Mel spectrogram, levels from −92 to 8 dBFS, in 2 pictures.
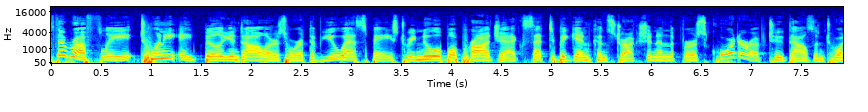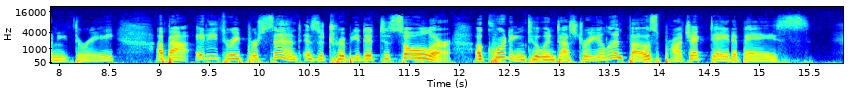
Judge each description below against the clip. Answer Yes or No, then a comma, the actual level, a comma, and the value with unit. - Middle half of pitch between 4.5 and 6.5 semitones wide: Yes, average, 4.9 semitones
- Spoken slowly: Yes, slow, 125 wpm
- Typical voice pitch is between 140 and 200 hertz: Yes, medium, 185 Hz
